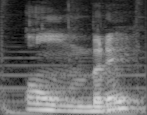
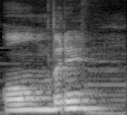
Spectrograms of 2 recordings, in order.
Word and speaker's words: hombre: agora a gente tem uma palavra que começa com a letra h mas o som Inicial é de o porque o h não tem som no espanhol vamos lá a palavra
